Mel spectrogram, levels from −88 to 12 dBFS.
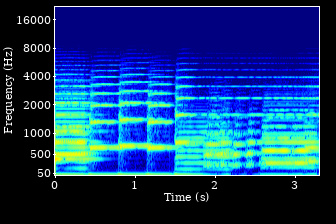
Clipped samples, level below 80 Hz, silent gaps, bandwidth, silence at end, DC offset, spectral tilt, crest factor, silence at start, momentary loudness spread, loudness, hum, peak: under 0.1%; -66 dBFS; none; 7.8 kHz; 0 s; 0.6%; -5 dB/octave; 16 dB; 0 s; 8 LU; -28 LUFS; none; -12 dBFS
